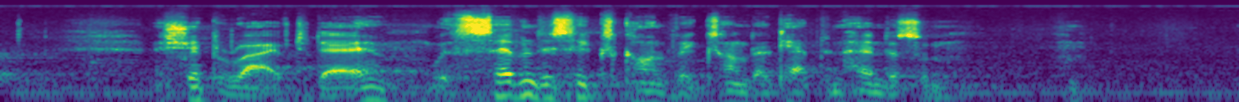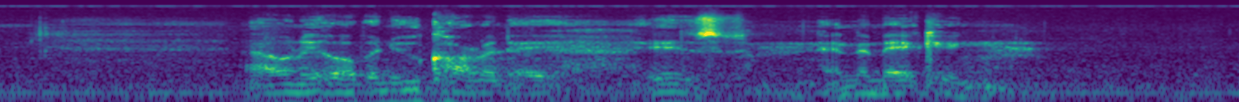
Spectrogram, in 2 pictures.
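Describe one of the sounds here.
A middle-aged man speaks calmly and closely.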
